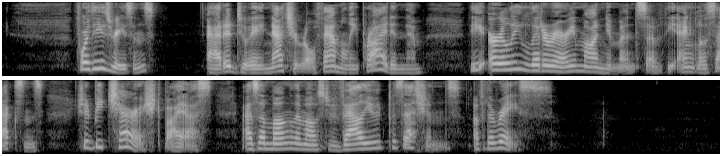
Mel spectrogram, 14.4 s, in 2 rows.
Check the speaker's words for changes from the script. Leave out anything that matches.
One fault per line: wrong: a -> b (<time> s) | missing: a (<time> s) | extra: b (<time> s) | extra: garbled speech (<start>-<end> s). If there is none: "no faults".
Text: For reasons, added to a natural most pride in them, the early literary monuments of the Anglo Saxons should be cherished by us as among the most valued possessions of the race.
extra: these (0.9 s)
wrong: most -> family (3.1 s)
